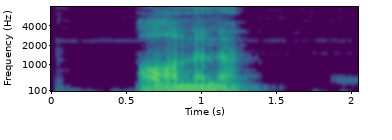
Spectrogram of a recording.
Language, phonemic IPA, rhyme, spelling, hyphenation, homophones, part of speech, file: Norwegian Bokmål, /ˈɑːnənə/, -ənə, anene, an‧en‧e, anende, noun, Nb-anene.ogg
- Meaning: definite plural of ane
